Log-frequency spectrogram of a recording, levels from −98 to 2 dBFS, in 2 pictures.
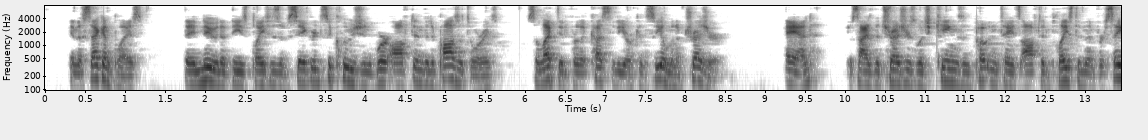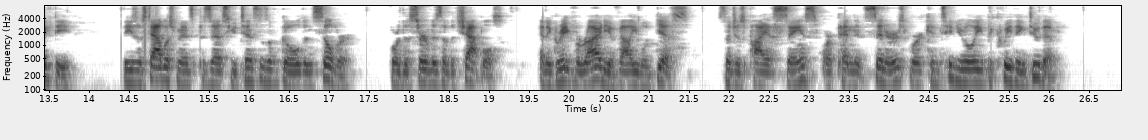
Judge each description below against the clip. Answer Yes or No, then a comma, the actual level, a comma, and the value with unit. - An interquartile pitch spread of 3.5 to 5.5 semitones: No, narrow, 2.6 semitones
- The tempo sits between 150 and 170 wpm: Yes, average, 160 wpm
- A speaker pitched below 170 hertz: Yes, low, 135 Hz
